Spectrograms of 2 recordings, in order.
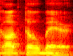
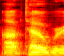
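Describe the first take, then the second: First: It is said with a German accent. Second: It is said with an American accent.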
